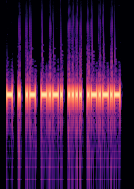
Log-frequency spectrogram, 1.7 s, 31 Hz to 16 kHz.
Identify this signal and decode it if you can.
Morse code, heard as a keyed tone, about 50 wpm, 700 Hz. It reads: TEACH.
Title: Sentences from Top 1000 Words - Review Part 2 - 50wpm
